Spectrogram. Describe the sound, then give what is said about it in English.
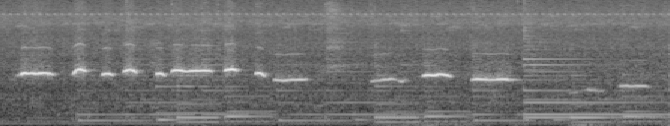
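A person whistles a lively tune in many short, clear high notes, phrased in bursts with brief pauses, over a steady backing of sustained instrumental chords. “And this is where you get to whistle, and this is how this part goes.”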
